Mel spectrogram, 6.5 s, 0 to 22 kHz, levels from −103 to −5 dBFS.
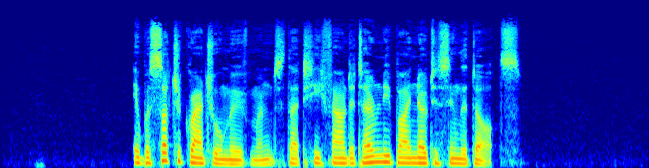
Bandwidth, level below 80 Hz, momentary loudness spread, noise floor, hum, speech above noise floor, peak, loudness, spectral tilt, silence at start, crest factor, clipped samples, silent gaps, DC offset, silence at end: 13 kHz; -66 dBFS; 9 LU; -85 dBFS; none; 52 dB; -16 dBFS; -33 LUFS; -6.5 dB/octave; 1.35 s; 18 dB; under 0.1%; none; under 0.1%; 1.35 s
